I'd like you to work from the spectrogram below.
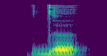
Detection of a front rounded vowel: absent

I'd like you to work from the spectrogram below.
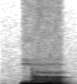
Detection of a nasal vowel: present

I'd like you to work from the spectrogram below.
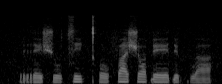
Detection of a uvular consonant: absent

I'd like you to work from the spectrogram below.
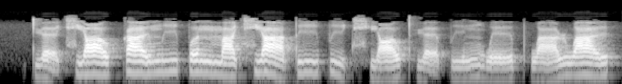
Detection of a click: absent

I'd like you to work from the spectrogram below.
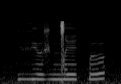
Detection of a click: present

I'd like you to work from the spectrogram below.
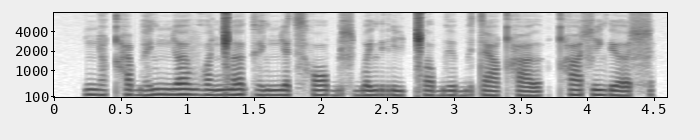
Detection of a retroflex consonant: absent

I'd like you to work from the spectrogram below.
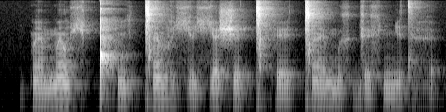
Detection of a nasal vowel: present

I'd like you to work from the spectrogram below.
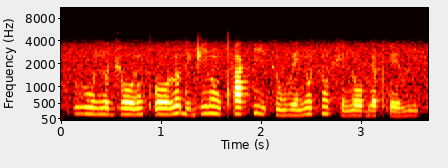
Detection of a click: absent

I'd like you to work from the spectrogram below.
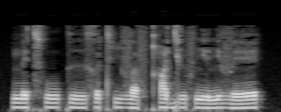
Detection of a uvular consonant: present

